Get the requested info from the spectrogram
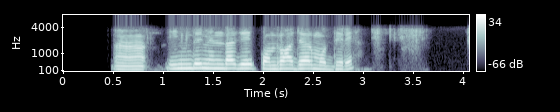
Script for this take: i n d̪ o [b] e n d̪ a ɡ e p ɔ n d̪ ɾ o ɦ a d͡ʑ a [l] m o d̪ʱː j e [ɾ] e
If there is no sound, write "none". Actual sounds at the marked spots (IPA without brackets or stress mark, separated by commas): m, ɾ, ɾ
